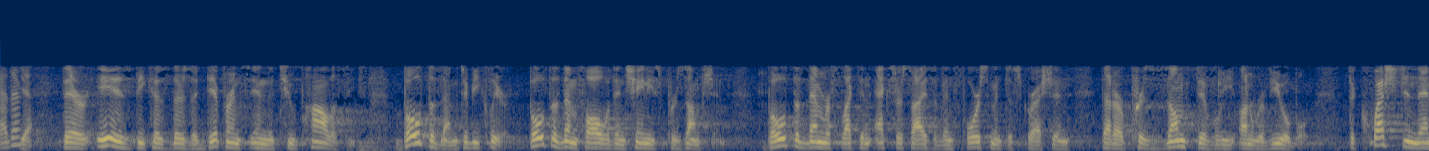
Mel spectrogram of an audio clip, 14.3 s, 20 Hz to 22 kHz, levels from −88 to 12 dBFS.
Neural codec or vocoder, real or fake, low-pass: none; real; 3.6 kHz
